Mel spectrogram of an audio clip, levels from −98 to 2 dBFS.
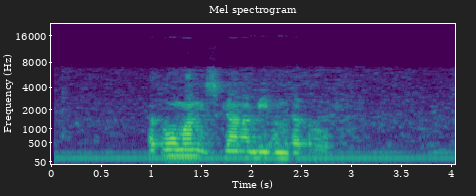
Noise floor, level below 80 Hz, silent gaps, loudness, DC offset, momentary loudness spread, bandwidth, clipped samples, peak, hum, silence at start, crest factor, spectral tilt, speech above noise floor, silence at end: -48 dBFS; -62 dBFS; none; -23 LUFS; under 0.1%; 19 LU; 7 kHz; under 0.1%; -8 dBFS; 60 Hz at -40 dBFS; 0.45 s; 18 dB; -7.5 dB/octave; 25 dB; 0.15 s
